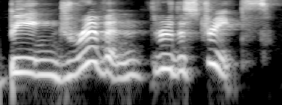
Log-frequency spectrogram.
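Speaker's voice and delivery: ordinary delivery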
